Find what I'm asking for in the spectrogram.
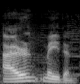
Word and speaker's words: Iron Maiden: Então tá certo a pronúncia, Iron Maiden.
